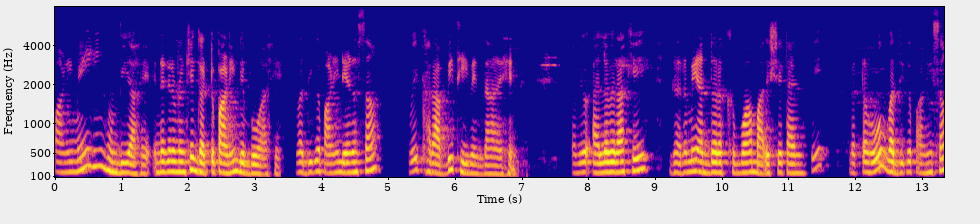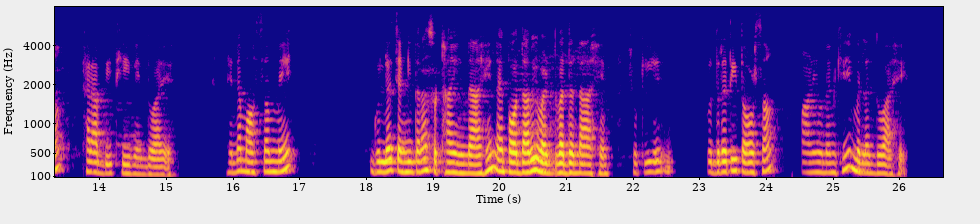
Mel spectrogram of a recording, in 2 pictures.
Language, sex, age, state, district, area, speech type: Sindhi, female, 30-45, Maharashtra, Thane, urban, spontaneous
